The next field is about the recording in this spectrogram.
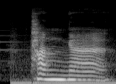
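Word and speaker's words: Phang Nga: Phanga. Phanga. Yeah, that's right. Yeah, okay. Yes. Your pronunciation is really great.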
